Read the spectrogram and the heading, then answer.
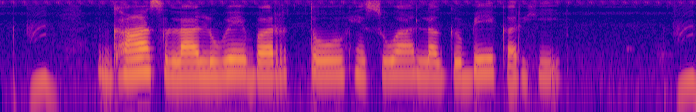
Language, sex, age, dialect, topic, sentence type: Chhattisgarhi, female, 18-24, Northern/Bhandar, agriculture, statement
